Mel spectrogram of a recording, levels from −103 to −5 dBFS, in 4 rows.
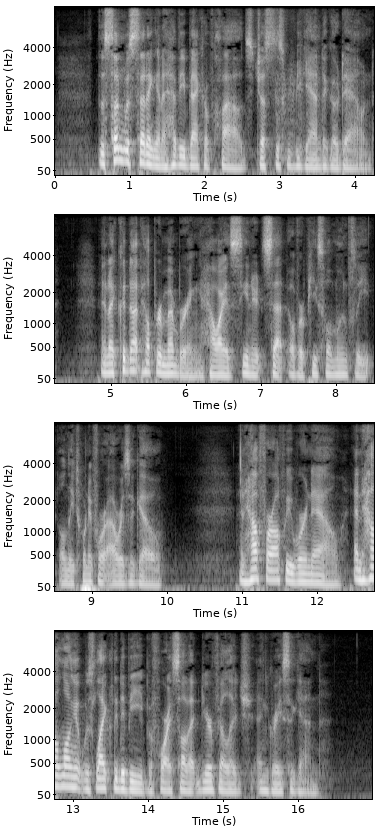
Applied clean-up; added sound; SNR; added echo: neural mask model Resemble Enhance denoiser.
